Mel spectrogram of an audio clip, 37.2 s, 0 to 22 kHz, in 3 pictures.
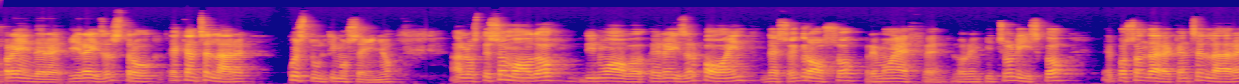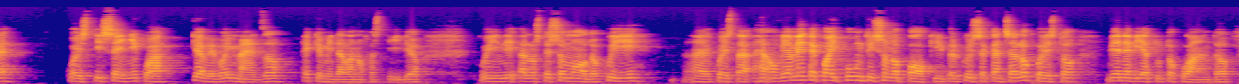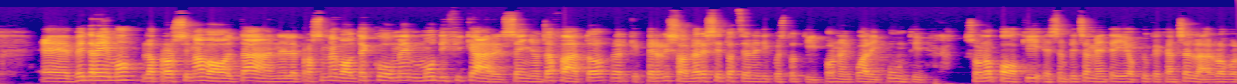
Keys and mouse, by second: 1.6 click, 4.6 click, 6.0 click, 8.7 f, 11.2 click, 11.8 click, 17.9 click, 18.7 click, 19.7 ctrl+z, 22.0 click, 23.0 ctrl+z, 31.5 click, 33.6 ctrl+z.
